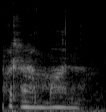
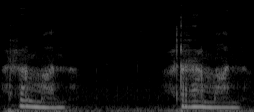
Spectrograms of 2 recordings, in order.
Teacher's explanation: But when O is unstressed, O is pronounced as A. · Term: weak short a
